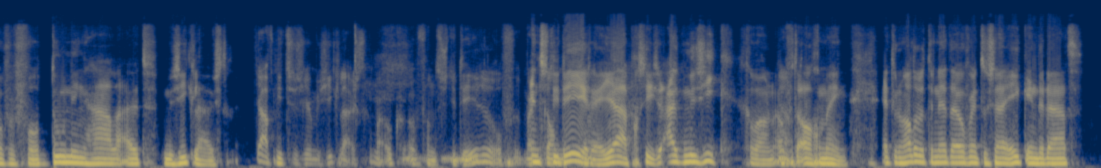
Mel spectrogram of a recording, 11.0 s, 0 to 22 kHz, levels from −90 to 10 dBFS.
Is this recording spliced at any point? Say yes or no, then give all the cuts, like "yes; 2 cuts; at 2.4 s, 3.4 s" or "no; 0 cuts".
yes; 1 cut; at 2.5 s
